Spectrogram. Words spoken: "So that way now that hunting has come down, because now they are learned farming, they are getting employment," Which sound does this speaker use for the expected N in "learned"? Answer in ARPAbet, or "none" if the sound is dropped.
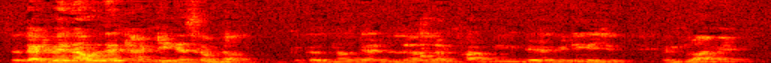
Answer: L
